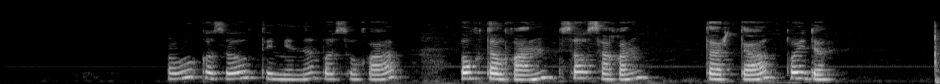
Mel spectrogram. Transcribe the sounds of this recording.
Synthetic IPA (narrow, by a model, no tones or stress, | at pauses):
ʊlˠqəzəlˠt̪ʰeme̞nɪbɑsuʁɑ | oqt̪ɑlˠʁɑnsɑwˠsɑʁən | t̪ʰɑɾt̪ɑqʰojd̪ə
